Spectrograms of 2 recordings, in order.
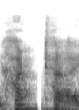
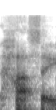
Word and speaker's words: haṭha: Most people pronounce it Hatha Yoga, right? It's Hatha Yoga.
